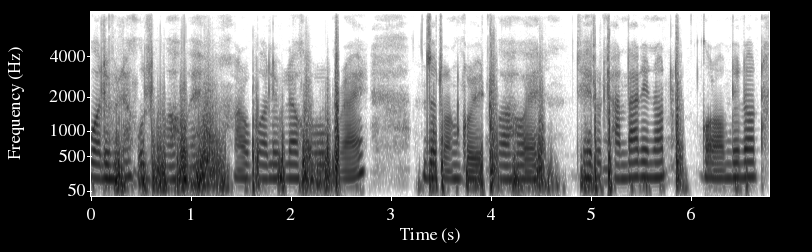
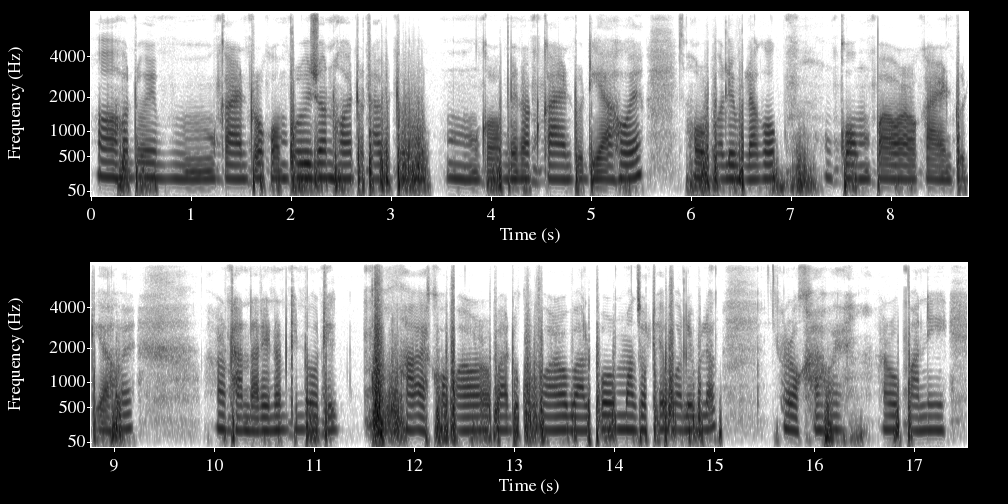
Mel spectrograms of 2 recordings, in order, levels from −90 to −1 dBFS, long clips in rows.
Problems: none marked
